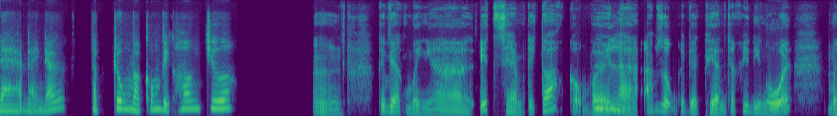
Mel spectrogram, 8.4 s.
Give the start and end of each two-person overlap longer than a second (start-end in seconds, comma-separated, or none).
none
